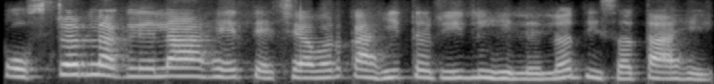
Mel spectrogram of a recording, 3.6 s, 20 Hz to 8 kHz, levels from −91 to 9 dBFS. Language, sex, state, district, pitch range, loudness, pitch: Marathi, female, Maharashtra, Gondia, 240-285 Hz, -17 LUFS, 255 Hz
